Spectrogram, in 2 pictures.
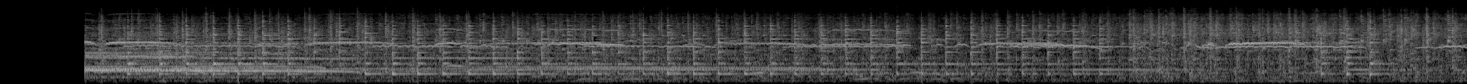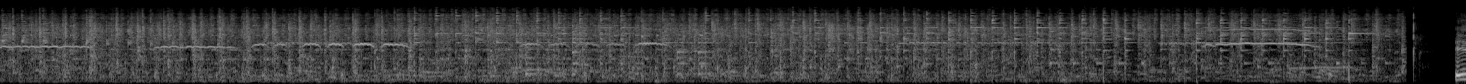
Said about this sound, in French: Macron, oui, attendu vers 13h30 à Muttersholz dans le Haut-Rhin et accueilli déjà par une cinquantaine de manifestants. Ils se sont rassemblés un peu avant midi pour offrir au président notamment un concert de casseroles. Regardez ou plutôt écoutez.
